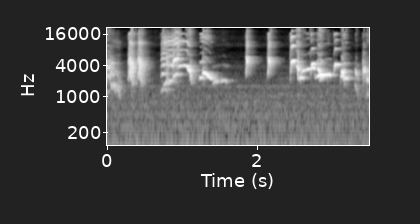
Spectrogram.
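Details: Courting white-rumped shama (kacer) sings to a female: a few harsh chirps, then a falling whistled slur, then a quick jumble of high notes.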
